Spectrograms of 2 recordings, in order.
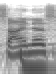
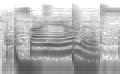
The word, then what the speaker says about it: Cyanis: Is it pronounced Sinus? I want to make sure I'm saying this right. Is this pronounced Sinus? Here we go. Let me type it in. Is this Sinus? Cyanis. Cyanis. Okay. Cyanis, not Sinus.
